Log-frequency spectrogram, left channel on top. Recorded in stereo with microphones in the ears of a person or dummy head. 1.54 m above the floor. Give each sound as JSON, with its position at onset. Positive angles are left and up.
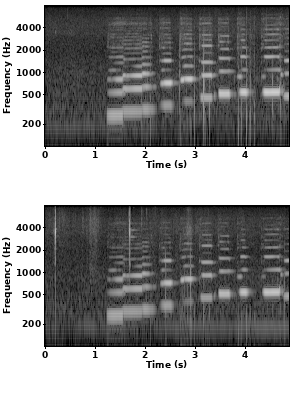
{"t": 1.2, "sound": "a flute", "side_deg": 20}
